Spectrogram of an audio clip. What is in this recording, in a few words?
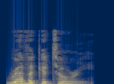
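"revocatory", British English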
